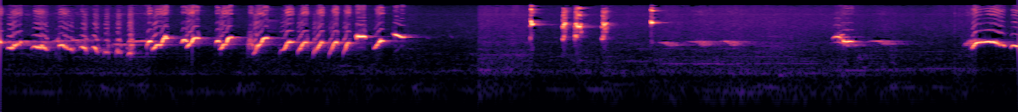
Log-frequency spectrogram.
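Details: Magpie-robin song meant to provoke singing in other birds: quick, rhythmic whistled phrases for about four seconds, then sparse high chips and soft warbled notes.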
